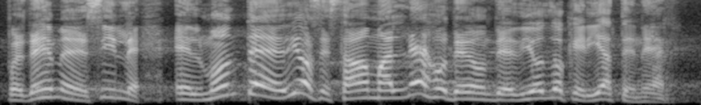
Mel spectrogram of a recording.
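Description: Pastor, male, high-pitched voice, dramatic sermon delivery, church reverb. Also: very animated, normal speed. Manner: swings from hushed to shouted, dramatic storytelling.

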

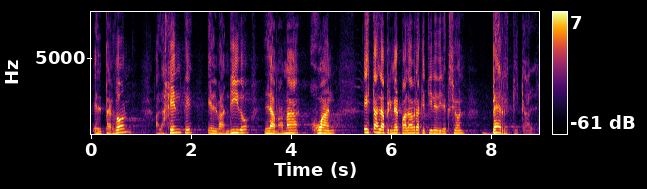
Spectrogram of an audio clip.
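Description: A man delivers a sermon in a high, bright voice. He swings dramatically between loud emphatic bursts and hushed, quiet passages. A long reverb from a large hall trails his words. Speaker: preacher.

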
